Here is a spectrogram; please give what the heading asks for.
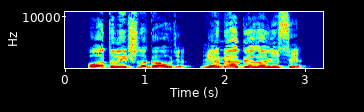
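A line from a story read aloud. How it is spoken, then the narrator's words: Barking. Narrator (Russian): рявкнул Бадони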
